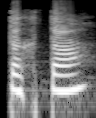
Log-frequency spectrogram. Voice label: "takhtaa", Punjabi; ਤਖਤਾ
